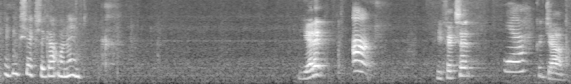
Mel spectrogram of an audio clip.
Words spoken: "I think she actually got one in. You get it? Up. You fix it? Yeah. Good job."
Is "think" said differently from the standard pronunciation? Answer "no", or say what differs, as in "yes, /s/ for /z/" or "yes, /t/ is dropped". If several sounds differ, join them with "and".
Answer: no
